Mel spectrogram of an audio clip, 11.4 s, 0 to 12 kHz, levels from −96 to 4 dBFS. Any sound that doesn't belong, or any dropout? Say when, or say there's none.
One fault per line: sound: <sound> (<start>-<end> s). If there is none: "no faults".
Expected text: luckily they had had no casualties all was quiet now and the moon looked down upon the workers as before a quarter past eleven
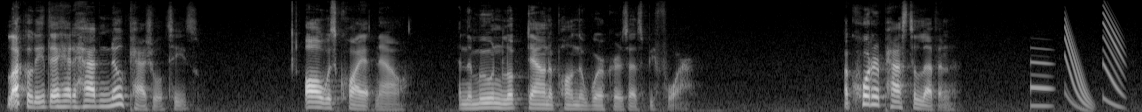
sound: chirp (10.3-11.3 s)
